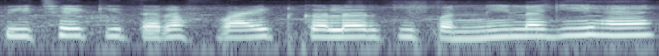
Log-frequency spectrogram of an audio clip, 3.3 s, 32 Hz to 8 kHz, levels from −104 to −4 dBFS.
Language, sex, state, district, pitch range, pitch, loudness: Hindi, female, Maharashtra, Mumbai Suburban, 210-235 Hz, 220 Hz, -15 LUFS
